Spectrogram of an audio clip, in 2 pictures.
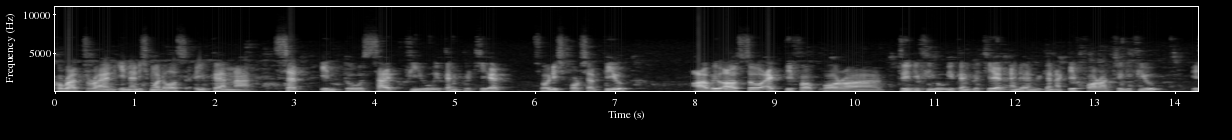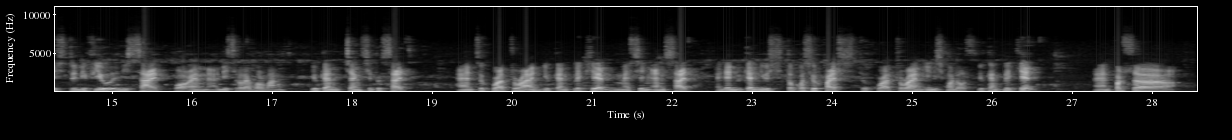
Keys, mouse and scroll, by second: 0.8-1.4 scroll down 1, 4.4 click, 11.5 click, 21.9 click, 26.3 click.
